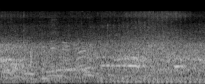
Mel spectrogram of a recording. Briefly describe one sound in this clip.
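A motorcycle engine passes close by.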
